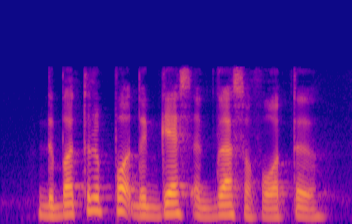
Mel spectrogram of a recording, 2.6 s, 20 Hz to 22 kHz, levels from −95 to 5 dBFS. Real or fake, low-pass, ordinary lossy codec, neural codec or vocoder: fake; 7.2 kHz; none; autoencoder, 48 kHz, 32 numbers a frame, DAC-VAE, trained on Japanese speech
